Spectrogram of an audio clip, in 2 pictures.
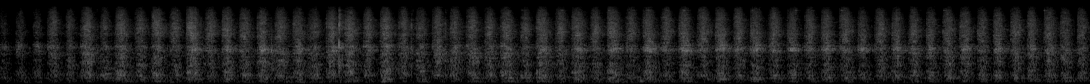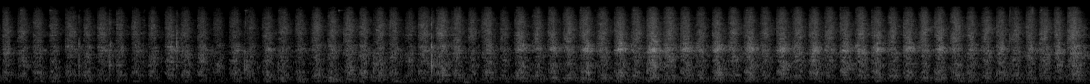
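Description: A gentle foot file rasps steadily over the skin of a foot in fast, even strokes, a soft continuous scraping like light sandpaper held close, with no talking.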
